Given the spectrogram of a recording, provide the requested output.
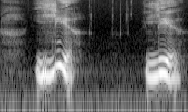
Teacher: The L is soft, so the tongue is high and forward in the mouth, and it seems to have a Y sound built in.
